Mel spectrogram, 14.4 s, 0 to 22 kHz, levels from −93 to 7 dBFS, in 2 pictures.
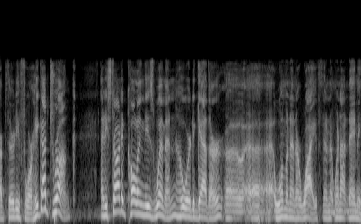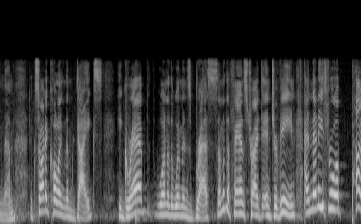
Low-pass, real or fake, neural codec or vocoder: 7.2 kHz; real; none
